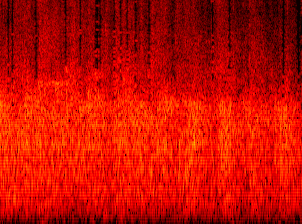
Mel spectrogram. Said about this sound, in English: give them a cheer too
